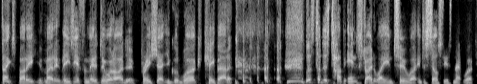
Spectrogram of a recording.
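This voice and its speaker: A man's voice: medium pitch, lively intonation, normal speed, no room sound. Dry-sounding man hosting. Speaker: podcast host. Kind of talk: casual interview chat.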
